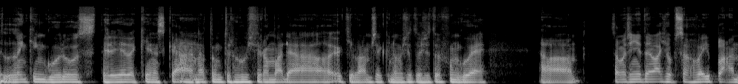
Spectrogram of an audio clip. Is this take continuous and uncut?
yes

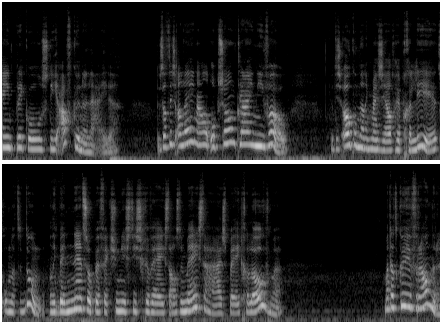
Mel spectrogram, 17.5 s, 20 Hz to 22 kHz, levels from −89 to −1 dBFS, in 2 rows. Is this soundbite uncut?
no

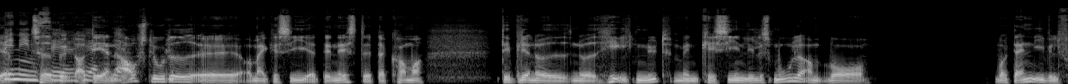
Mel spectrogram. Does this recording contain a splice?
yes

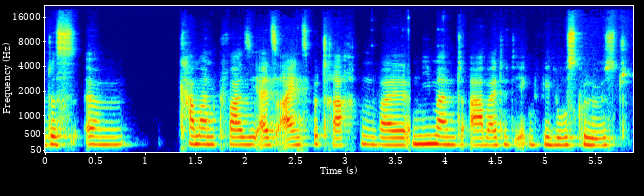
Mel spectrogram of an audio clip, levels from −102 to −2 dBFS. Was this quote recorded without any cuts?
no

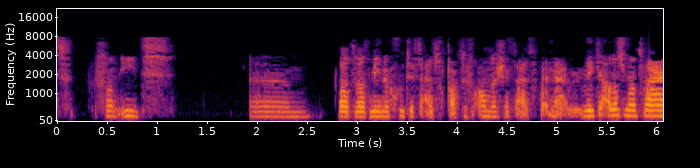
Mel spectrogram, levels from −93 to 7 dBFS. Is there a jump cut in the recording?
no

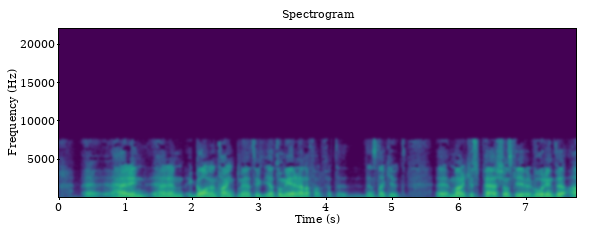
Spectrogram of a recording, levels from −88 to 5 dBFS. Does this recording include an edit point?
yes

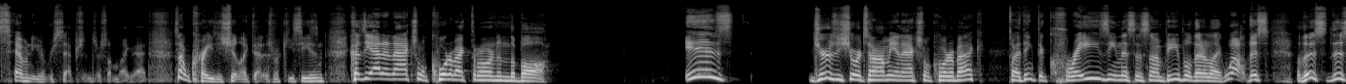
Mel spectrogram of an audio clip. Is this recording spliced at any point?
yes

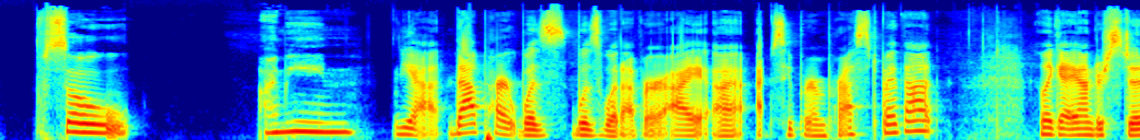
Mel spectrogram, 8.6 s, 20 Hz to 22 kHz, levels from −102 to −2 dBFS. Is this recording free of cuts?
no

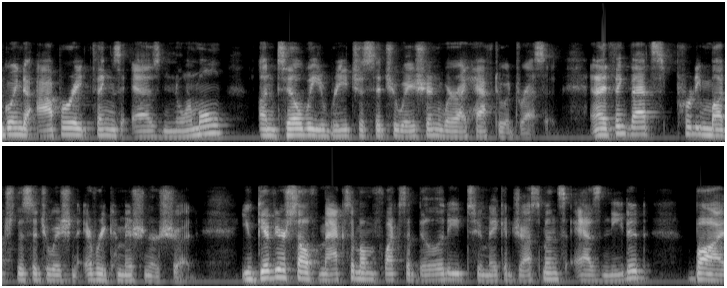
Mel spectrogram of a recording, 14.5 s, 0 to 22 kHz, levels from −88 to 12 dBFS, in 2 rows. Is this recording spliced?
no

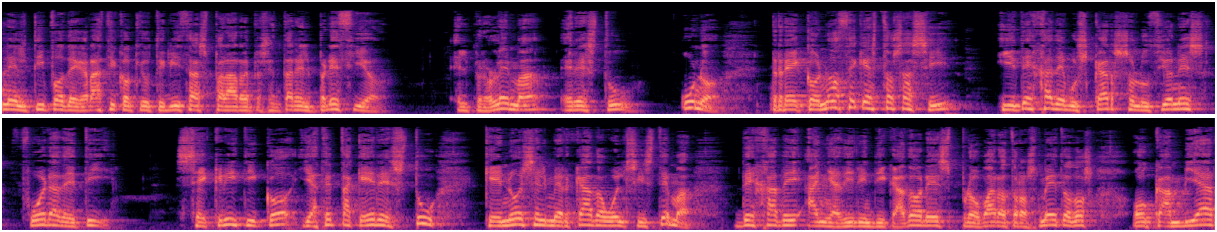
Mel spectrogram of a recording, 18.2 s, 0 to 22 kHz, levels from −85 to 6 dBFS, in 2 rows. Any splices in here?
yes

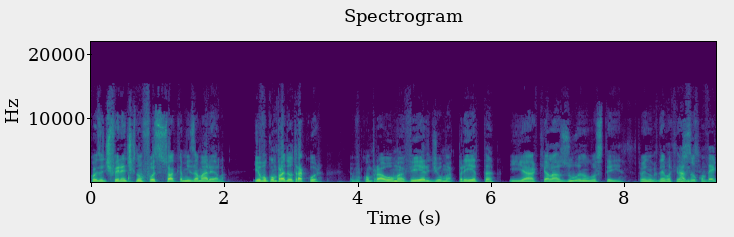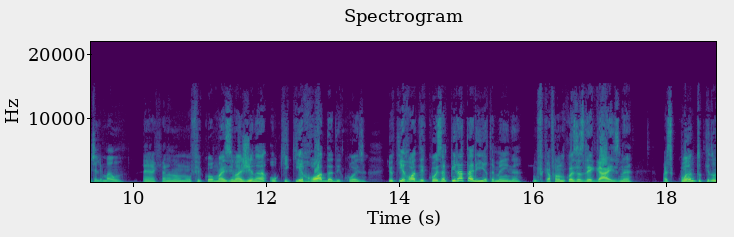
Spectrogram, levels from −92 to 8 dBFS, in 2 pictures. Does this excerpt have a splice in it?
yes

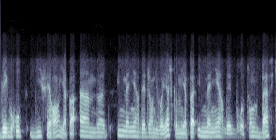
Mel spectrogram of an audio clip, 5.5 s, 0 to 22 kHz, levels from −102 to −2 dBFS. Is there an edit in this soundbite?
no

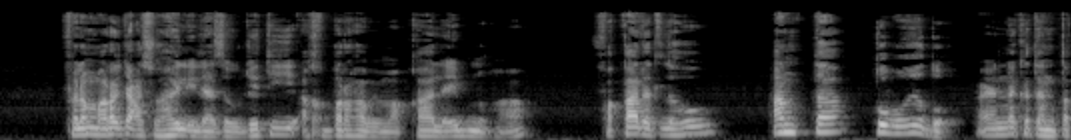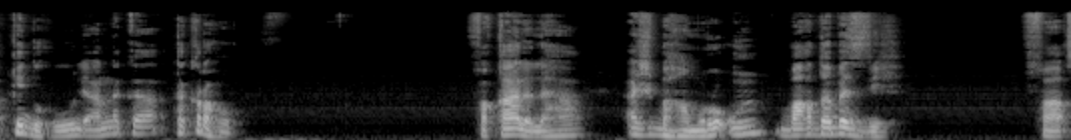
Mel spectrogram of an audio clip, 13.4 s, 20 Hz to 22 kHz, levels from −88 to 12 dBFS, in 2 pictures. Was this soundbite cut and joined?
yes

